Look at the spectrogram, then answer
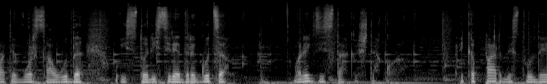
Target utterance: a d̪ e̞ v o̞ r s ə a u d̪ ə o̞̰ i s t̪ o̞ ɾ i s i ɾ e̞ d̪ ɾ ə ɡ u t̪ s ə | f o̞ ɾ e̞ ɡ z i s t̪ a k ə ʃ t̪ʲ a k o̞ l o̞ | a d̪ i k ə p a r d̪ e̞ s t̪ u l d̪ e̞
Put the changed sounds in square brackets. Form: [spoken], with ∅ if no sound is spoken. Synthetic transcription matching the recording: a [t̪] e̞ v o̞ r s ə a u d̪ ə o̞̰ i s t̪ o̞ ɾ i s i ɾ e̞ d̪ ɾ ə ɡ u t̪ s ə | [v] o̞ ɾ e̞ ɡ z i s t̪ a k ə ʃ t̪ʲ a k o̞ l o̞ | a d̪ i k ə p a r d̪ e̞ s t̪ u l d̪ e̞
